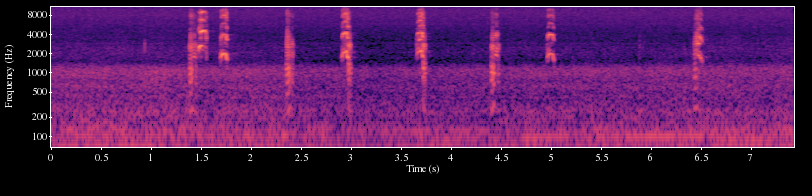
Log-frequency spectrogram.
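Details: Courting peregrine falcons bowing together at a camera-watched nest in spring: a series of about nine brief, clipped chup notes, some in quick pairs, scattered across seven seconds over constant low-pitched background rumble.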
